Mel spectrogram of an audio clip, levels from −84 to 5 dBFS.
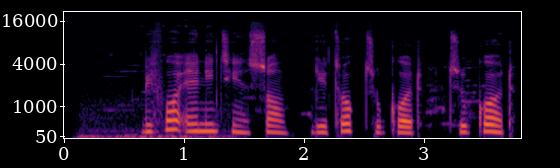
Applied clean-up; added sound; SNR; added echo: none; Telephone; 16 dB; none.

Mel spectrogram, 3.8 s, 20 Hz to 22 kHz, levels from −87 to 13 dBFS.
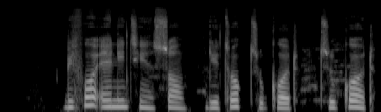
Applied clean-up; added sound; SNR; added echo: none; none; none; none.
